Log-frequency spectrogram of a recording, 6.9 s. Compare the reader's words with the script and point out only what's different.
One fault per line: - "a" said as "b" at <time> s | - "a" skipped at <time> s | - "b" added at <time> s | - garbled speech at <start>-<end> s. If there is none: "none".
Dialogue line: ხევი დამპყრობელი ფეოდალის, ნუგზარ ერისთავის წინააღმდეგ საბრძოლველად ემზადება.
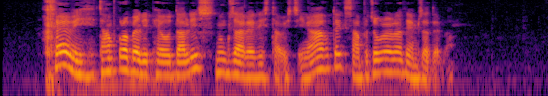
none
